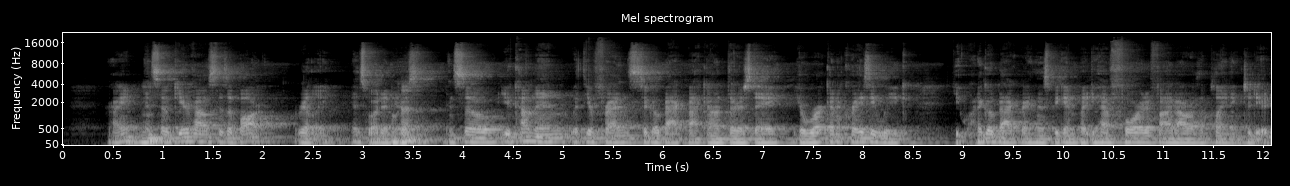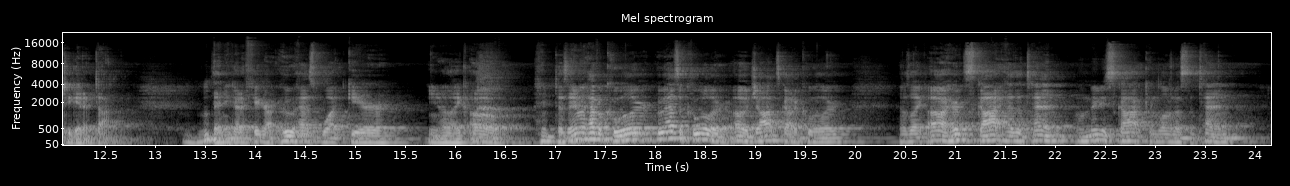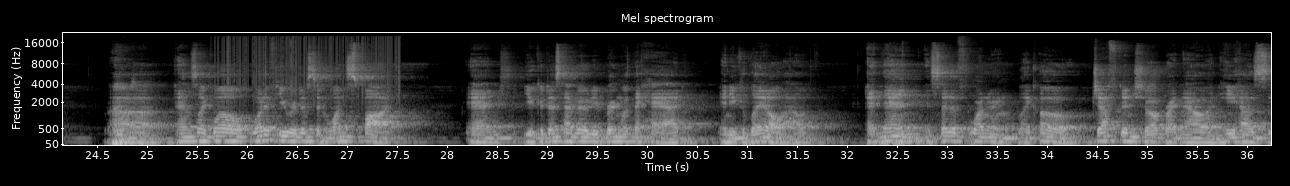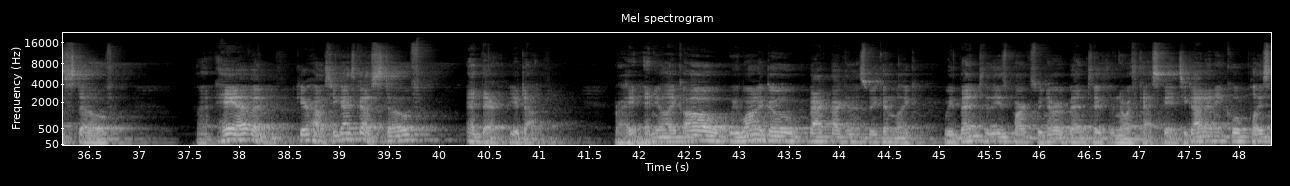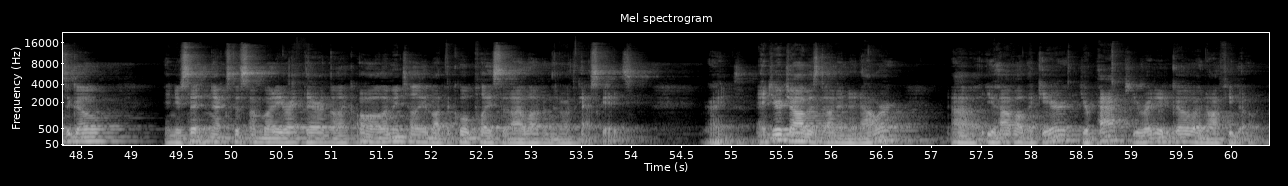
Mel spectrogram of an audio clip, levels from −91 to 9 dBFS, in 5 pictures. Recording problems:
room echo; slight; dies away in 1 s
off-mic speech; somewhat distant
crackling; noticeable; from 26 to 28 s; 20 dB below the speech

